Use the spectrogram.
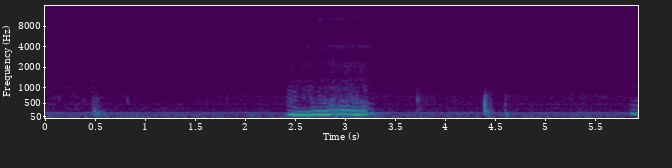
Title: always snoring 😂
